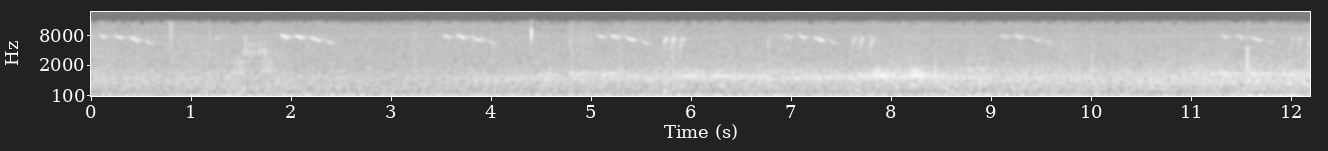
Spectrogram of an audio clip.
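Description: A small songbird calling faintly: short groups of high, quickly falling chirps, repeated every second or two. A low steady rumble sits underneath.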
